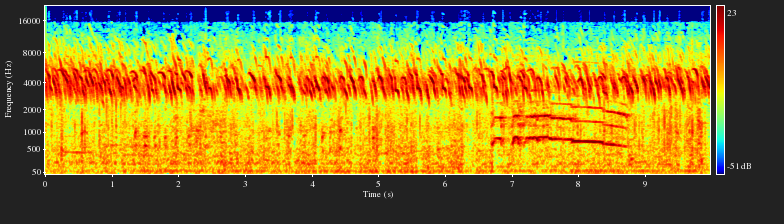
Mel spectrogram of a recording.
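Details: Many baby chicks give a dense chorus of high, shrill peeps, each a quick downslurred note, overlapping continuously; near the end a longer adult chicken call slides downward.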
